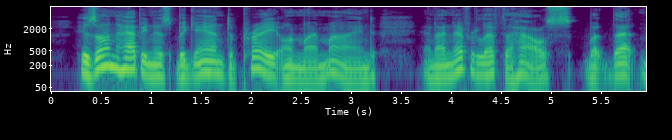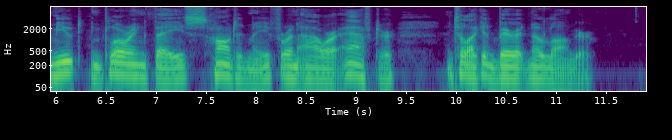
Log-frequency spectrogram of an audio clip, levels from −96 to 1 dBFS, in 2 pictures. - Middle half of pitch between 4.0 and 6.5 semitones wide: Yes, average, 4.7 semitones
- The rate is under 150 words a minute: No, average, 160 wpm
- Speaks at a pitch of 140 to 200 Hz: No, low, 100 Hz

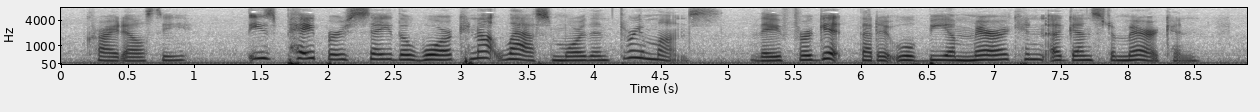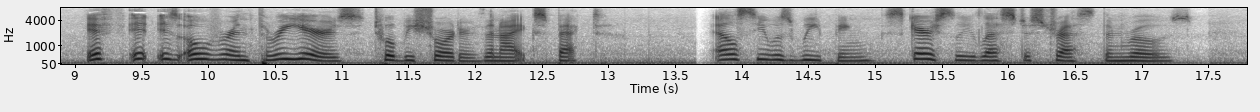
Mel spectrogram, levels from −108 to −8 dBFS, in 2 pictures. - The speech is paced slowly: No, average, 145 wpm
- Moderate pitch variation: Yes, average, 4.5 semitones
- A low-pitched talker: No, high, 225 Hz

